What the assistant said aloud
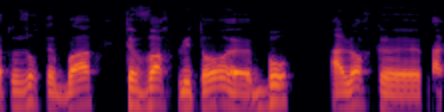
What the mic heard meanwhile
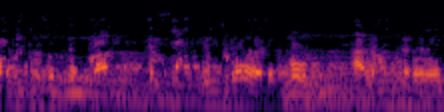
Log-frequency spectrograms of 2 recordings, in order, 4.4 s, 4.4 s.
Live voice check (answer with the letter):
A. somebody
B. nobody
A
